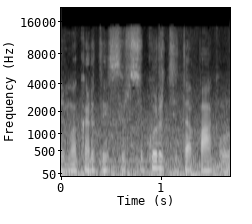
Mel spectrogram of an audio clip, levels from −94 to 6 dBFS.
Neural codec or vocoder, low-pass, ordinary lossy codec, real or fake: vocoder, 44.1 kHz, 128 mel bands, Pupu-Vocoder; 14.4 kHz; MP3, 96 kbps; fake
